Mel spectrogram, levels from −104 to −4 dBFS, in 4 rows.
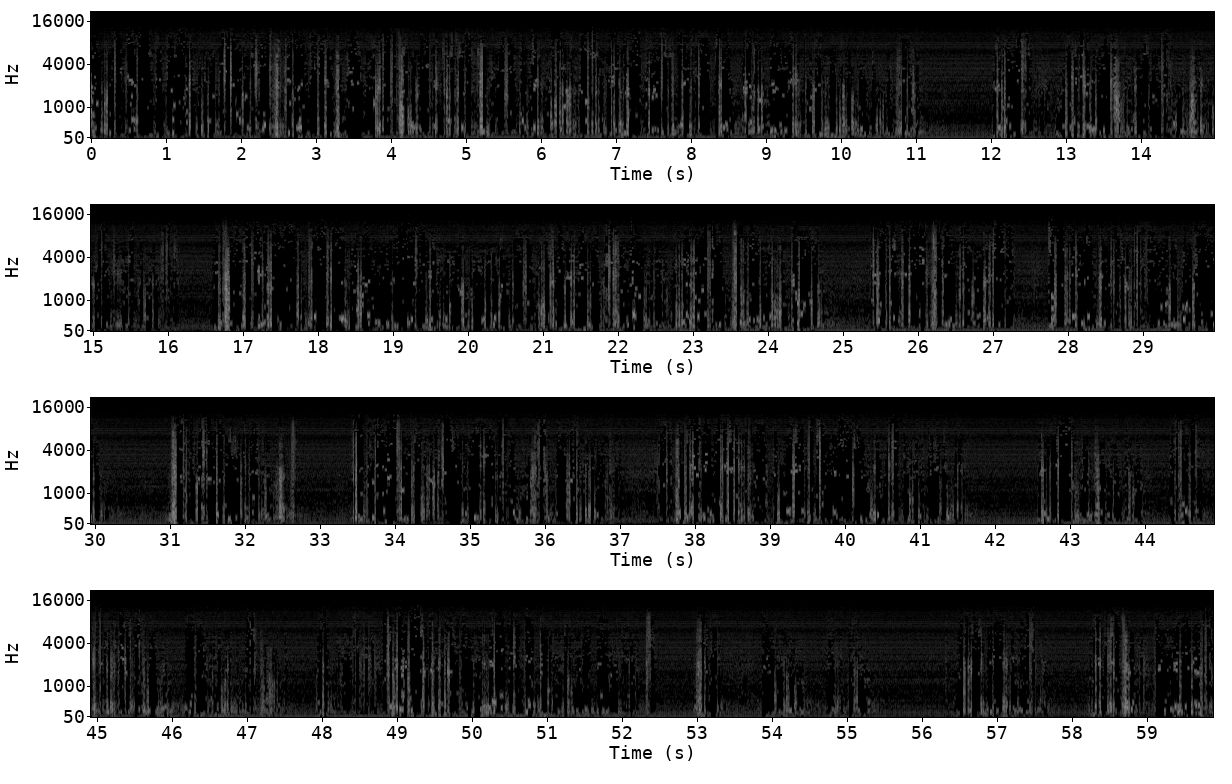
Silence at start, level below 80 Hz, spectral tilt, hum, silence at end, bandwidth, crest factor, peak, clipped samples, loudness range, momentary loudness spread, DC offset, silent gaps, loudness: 0 s; -88 dBFS; -3 dB/octave; none; 0 s; 15 kHz; 28 dB; -38 dBFS; under 0.1%; 6 LU; 9 LU; under 0.1%; none; -64 LUFS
